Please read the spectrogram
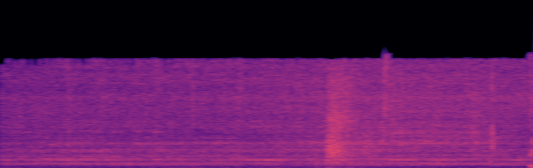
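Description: Steady outdoor background noise with a faint hum, and a brief scuff about two and a half seconds in.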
